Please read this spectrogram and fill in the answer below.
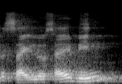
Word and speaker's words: psilocybin: And Psilocybe mexicana is a mushroom whose principle is psilocybin. Silo, P is silent here, psilocybin is a tryptaminergic compound.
